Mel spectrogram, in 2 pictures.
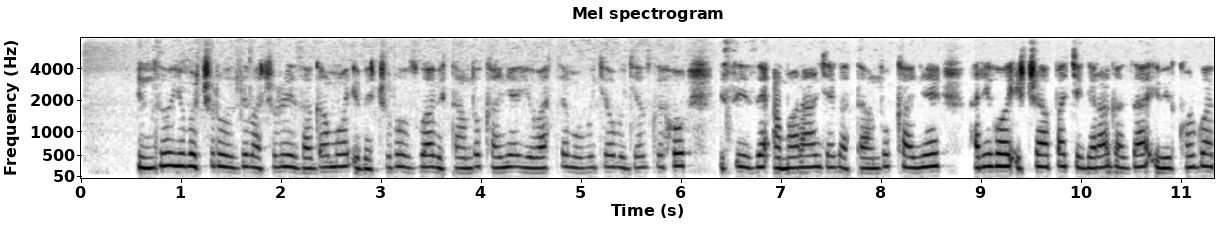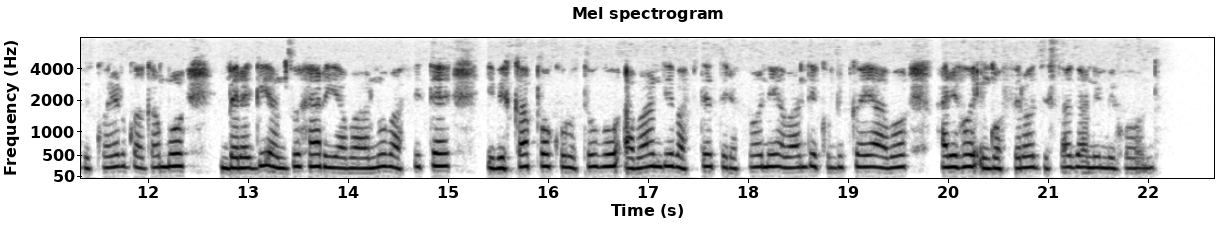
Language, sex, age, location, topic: Kinyarwanda, female, 25-35, Musanze, finance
